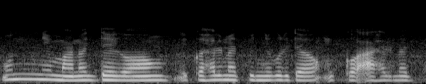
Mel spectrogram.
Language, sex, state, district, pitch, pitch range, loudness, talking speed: Chakma, female, Tripura, Dhalai, 195 Hz, 190-205 Hz, -19 LUFS, 155 wpm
